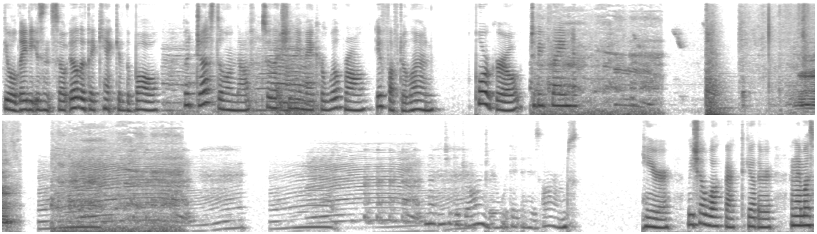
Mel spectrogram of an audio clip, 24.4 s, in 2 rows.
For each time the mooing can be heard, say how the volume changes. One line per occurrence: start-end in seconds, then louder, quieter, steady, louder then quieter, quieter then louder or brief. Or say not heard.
2.4-4.8 brief
9.2-19.5 louder then quieter.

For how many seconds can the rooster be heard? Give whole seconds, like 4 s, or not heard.
4 s.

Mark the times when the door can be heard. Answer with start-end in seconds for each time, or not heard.
10.5-10.9.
